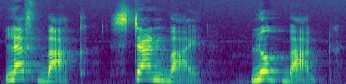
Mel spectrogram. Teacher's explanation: In each case, the last phoneme of the first word is lost. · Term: elision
